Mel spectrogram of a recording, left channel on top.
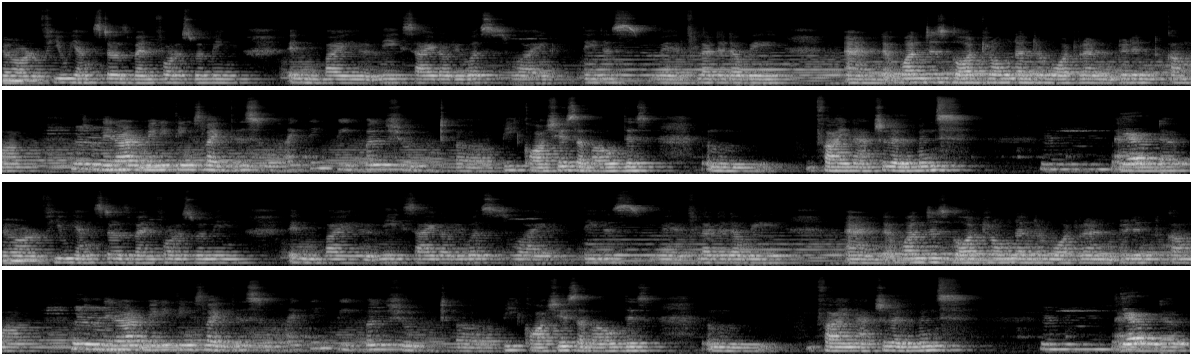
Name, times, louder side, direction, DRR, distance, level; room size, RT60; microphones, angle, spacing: voice 1, 0.0-8.1 8.4-12.1 12.8-16.1 16.4-19.6 19.9-21.5 23.0-23.7, left 1 dB, 65° left, 0 dB, 1.9 m, -23 dB
sound 1, 2.8-16.8, left 1 dB, 40° left, 0.9 m, -33 dB
voice 2, 12.3-13.1 22.3-23.7, right 4 dB, 40° right, 0 dB, 2.0 m, -22 dB
17.5 x 6.2 x 3.7 m, 0.85 s
head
